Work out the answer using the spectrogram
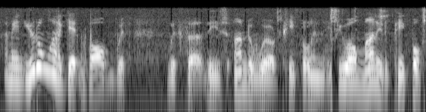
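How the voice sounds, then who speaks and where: A man's voice: medium pitch, sing-song, moderate pace, close to an everyday voice. A man playing an old Colonel in an improvised ASMR role play, giving stern, fatherly admonishment in a rambling, hesitant way. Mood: measured warning. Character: old Colonel lecturing his friend's gambling son, paternal, stern. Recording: dull lo-fi audio with clear background noise.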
